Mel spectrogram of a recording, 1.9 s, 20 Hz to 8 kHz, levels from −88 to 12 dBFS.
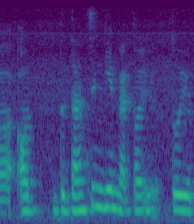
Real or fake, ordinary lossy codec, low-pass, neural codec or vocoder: real; none; 7.2 kHz; none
